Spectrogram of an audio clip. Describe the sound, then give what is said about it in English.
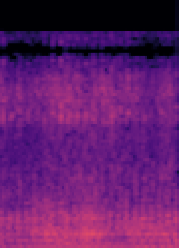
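A steady, droning propeller engine of a fighting plane with a mounted gun, circling overhead, roars without a break, a low harmonic hum beneath a dense buzzing whine that holds even in loudness, with no voices. “Jim, the plane's circling.”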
